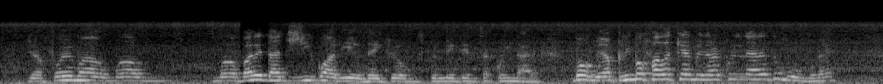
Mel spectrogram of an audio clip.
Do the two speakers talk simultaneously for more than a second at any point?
No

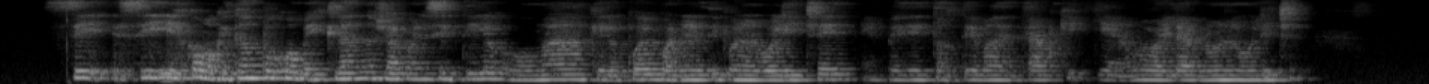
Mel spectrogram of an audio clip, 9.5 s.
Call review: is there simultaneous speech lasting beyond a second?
No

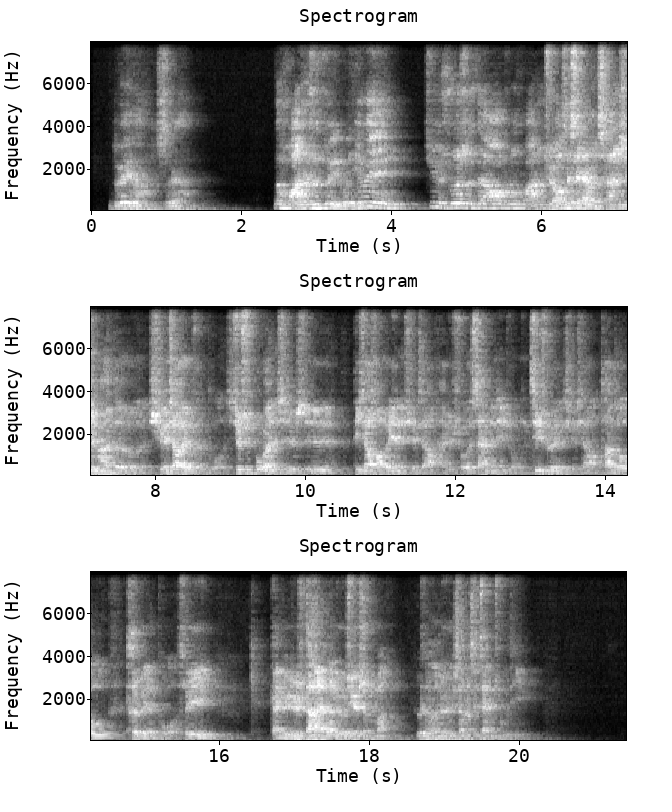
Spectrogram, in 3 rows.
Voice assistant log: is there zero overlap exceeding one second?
No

